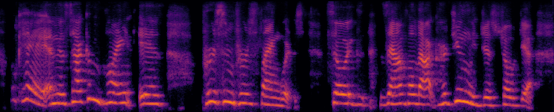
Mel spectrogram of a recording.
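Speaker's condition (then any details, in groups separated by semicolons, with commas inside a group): Cerebral palsy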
